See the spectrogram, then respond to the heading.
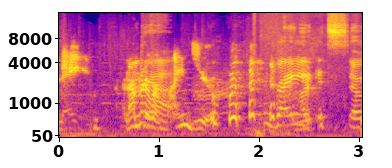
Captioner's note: laughs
